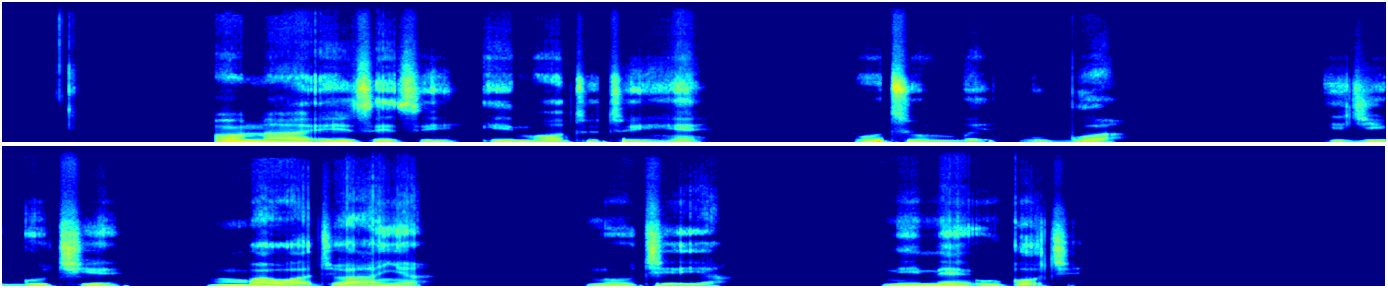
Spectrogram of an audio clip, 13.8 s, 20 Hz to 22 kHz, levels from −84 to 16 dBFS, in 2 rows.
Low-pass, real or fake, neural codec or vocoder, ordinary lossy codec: none; fake; autoencoder, 48 kHz, 128 numbers a frame, DAC-VAE, trained on Japanese speech; none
